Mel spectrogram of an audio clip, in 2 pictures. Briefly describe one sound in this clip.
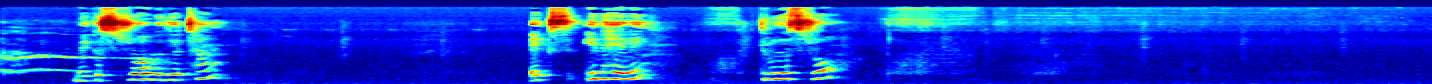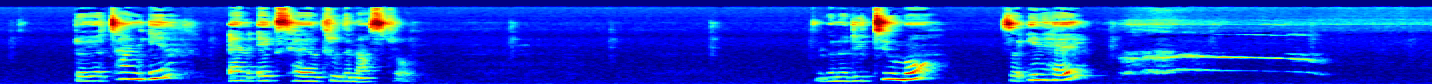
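A woman speaks calmly in short phrases with pauses, close by.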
